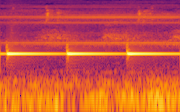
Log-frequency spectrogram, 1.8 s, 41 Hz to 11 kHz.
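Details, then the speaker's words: Auxbeam 6-gang 12 V switch panel, replacement unit, wired to keyed daytime running lights: a steady high whine pulsing under twice a second, like a fan noise; panel faulty. "So I have this wired up to my daytime running lights, which is a keyed on accessory. So here we go. You guys hear that whine?"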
